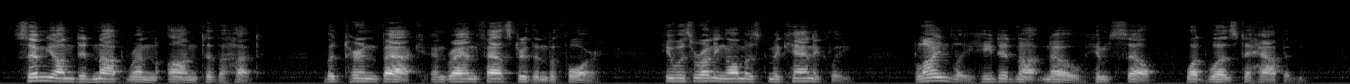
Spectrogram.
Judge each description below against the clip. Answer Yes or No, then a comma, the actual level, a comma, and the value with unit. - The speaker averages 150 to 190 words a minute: No, average, 140 wpm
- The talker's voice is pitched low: Yes, low, 125 Hz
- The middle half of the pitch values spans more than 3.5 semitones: No, average, 3.2 semitones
